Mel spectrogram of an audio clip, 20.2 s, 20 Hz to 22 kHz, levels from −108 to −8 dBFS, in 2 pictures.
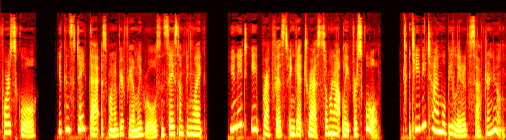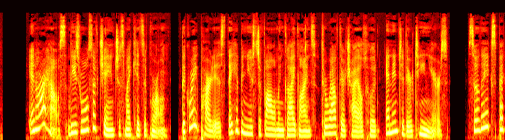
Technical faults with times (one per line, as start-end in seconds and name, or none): none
